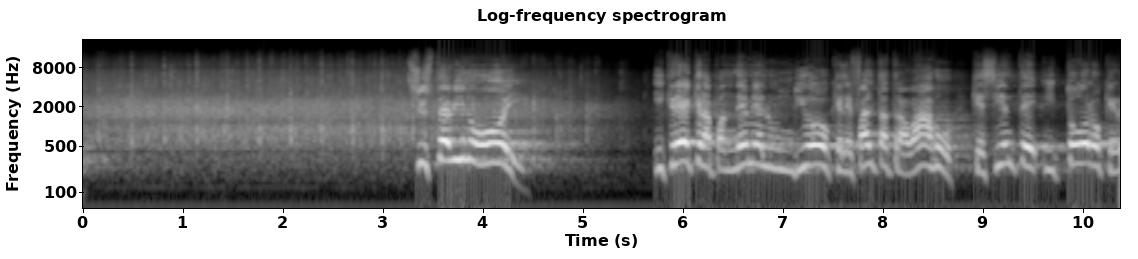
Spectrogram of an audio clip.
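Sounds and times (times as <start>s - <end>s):
audience applauding: 0.0s - 5.6s
speech: 3.3s - 4.6s, 5.7s - 10.3s.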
